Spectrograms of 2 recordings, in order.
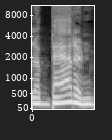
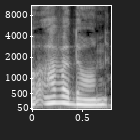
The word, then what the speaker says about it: Abaddon: We often pronounce that Abaddon, but it's actually pronounced a V, and it is Don ending, so Avadon.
